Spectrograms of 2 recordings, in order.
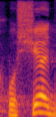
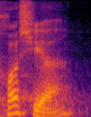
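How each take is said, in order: First: The first vowel is a rounded 'u' sound. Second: The first vowel is an open 'a' sound. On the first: The companions were the ones who feared it. "dengan mendomah kha sebagai bangunan untuk maf'ul" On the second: The Prophet is the one who gave the command. "dengan menfathah kha sebagai apa? Bangunan untuk fa'il"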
